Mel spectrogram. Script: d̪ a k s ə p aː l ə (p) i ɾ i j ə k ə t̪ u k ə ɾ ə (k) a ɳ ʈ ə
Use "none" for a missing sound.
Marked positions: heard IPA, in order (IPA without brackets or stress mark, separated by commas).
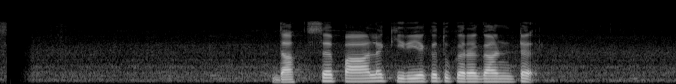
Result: k, ɡ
